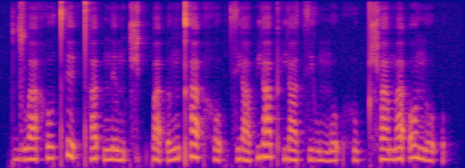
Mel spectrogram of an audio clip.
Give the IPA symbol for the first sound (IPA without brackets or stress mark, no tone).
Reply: d͡z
